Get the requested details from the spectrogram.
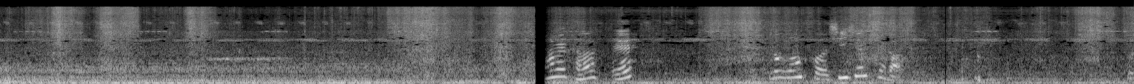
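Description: A plastic bag rustles and crinkles as leafy vegetables are stuffed into it.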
